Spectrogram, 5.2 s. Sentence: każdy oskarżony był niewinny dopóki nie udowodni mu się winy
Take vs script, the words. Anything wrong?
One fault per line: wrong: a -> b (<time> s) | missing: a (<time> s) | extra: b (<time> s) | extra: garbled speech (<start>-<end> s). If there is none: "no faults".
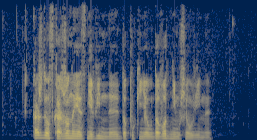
wrong: był -> jest (1.5 s)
